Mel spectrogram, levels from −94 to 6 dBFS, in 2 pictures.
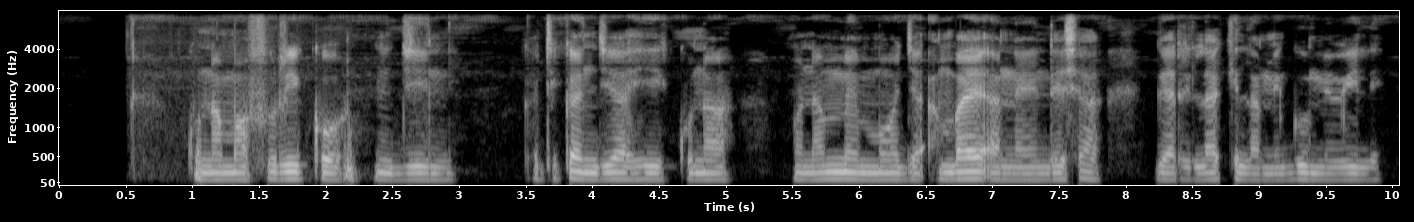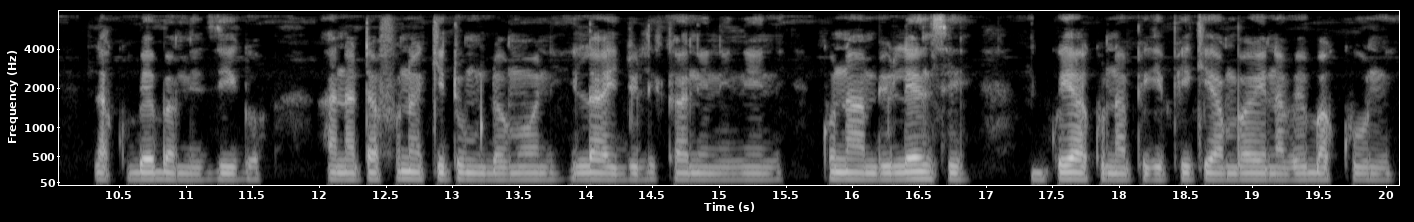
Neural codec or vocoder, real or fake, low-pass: none; real; 7.2 kHz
